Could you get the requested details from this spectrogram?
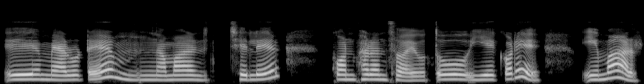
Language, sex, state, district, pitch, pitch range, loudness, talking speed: Bengali, female, West Bengal, Kolkata, 220 Hz, 210-230 Hz, -18 LUFS, 110 wpm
